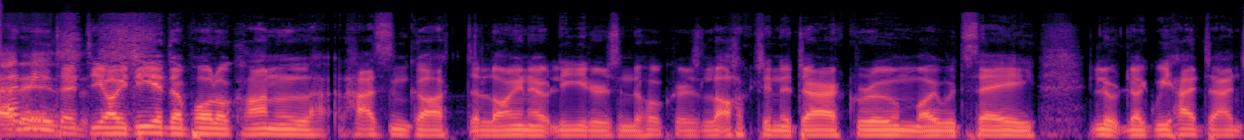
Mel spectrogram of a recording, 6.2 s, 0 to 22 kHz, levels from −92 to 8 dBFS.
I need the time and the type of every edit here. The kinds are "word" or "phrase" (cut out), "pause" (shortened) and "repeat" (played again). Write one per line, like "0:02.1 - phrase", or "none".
0:02.3 - word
